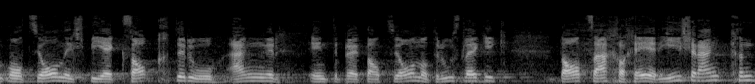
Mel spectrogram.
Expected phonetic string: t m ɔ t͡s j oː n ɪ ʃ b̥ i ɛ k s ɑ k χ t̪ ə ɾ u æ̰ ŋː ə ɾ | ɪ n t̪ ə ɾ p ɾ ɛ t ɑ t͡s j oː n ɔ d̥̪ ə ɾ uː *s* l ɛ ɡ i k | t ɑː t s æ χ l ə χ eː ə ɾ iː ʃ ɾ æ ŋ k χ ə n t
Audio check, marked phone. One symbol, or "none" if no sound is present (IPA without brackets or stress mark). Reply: s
